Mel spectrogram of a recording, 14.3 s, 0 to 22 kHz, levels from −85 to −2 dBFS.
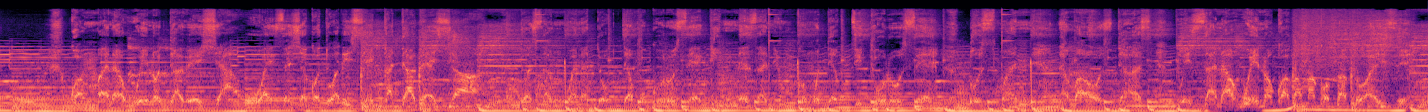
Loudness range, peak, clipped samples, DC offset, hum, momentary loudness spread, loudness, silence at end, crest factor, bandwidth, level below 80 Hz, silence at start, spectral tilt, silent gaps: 1 LU; -6 dBFS; under 0.1%; under 0.1%; none; 2 LU; -17 LUFS; 0 s; 10 dB; 16.5 kHz; -20 dBFS; 0 s; -4 dB/octave; none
